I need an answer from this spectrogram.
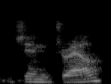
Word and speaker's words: ginger ale: uh they said jin people say uh you're from a certain area if you pronounce it jin drell like g-i-n-d-r-e-l-l i love it no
